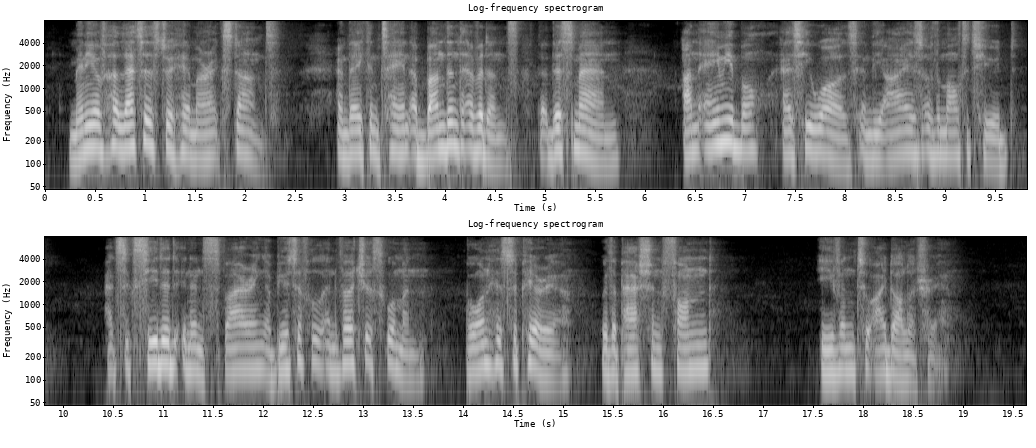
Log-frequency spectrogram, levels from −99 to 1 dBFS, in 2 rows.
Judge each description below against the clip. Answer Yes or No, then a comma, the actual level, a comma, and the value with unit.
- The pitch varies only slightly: No, average, 3.5 semitones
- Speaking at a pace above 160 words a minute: No, average, 140 wpm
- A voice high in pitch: No, low, 135 Hz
